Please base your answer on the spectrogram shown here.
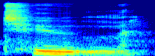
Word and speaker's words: tomb: therefore we know that the B is silent so knowing that how would you pronounce these words you can pause now um and then we will have a look at how we pronounce them um when you press play okay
